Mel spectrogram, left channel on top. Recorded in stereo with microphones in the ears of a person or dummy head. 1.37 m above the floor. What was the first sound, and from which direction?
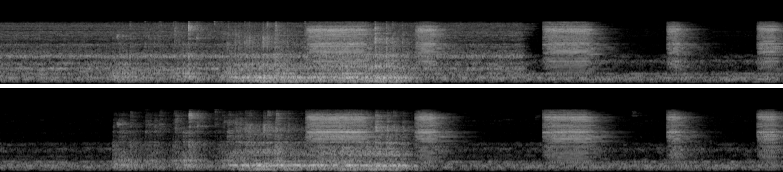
Dripping, 85° left.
